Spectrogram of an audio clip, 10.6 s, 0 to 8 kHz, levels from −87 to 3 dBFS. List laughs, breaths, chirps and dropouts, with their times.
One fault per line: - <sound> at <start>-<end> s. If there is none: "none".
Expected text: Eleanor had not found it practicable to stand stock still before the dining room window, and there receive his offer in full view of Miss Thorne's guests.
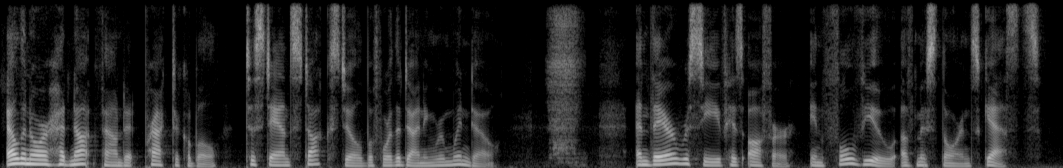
- sniff at 5.4-5.9 s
